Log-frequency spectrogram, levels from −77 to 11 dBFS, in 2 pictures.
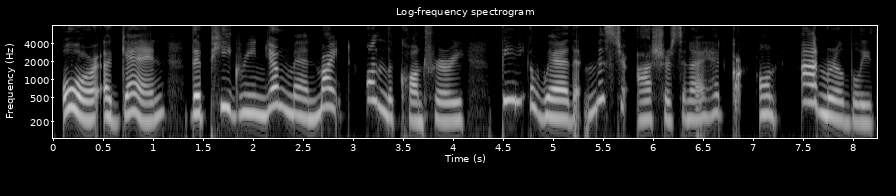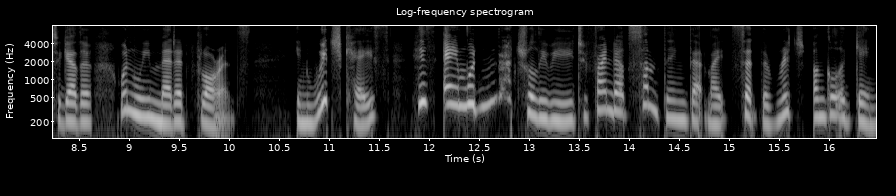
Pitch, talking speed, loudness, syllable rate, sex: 260 Hz, 175 wpm, -20 LUFS, 5.2 syllables/s, female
